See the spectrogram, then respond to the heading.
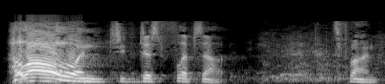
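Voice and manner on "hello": high, loud sudden hello; playful booming scare greeting; sneak-up shout. Acted. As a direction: shout it to make someone jump. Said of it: "sneak up behind her and go".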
